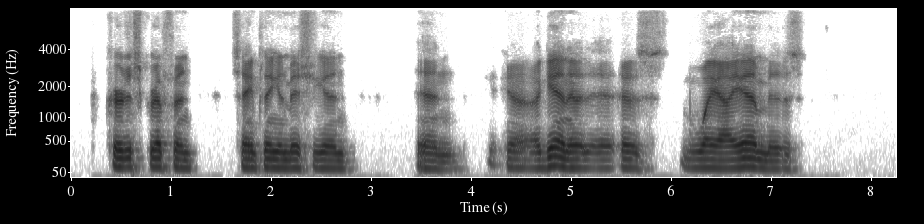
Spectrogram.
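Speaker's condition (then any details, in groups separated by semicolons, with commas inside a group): Parkinson's disease; man nearly 66, no longer flies planes because of Parkinson's; ping pong, pool, pickleball, bowling as activities to help with Parkinson's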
